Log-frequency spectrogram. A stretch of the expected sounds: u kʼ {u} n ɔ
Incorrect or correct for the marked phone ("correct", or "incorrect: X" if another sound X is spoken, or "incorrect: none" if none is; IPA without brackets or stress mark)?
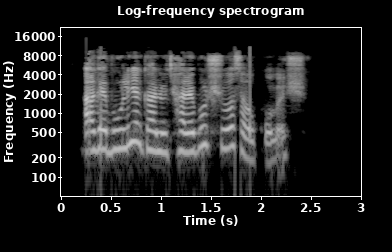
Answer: correct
